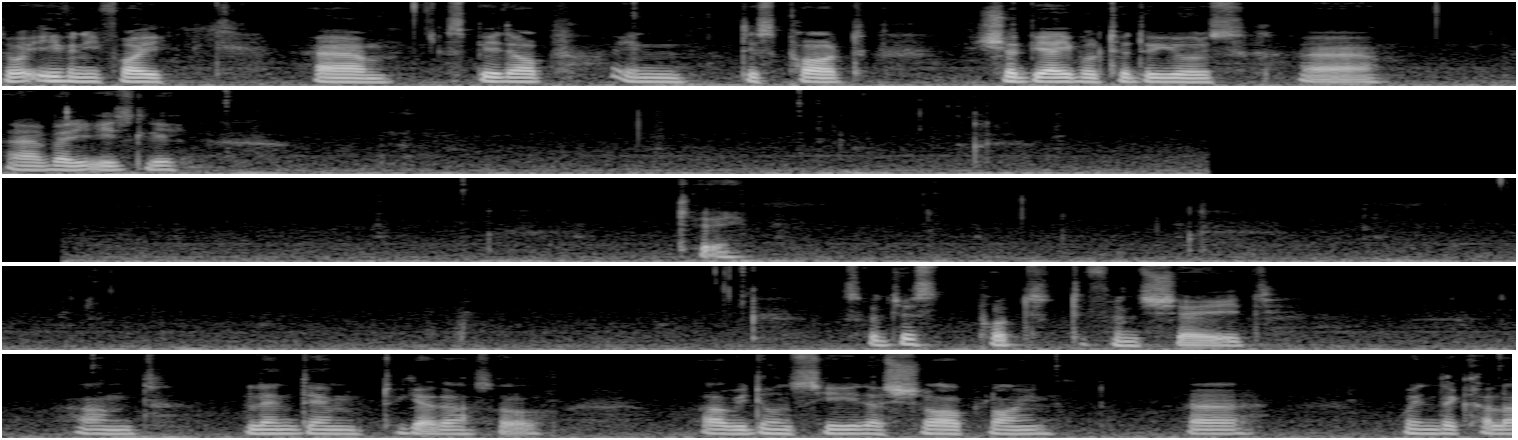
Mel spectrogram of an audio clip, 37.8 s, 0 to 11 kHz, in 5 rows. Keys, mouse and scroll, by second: 0.1-3.4 drag, 3.4 shift+middle click, 4.2-7.3 drag, 8.7-11.8 drag, 11.8 shift+middle click, 12.6-13.6 drag, 13.7 click, 13.9 click, 14.2 shift+middle click, 14.2 click, 14.3 middle click, 14.4 click, 14.6 click, 14.7 scroll down 2, 14.8 click, 15.0 middle click, 15.1 click, 15.4 middle click, 15.4 click, 17.7 middle click, 20.2-21.1 scroll up 4, 21.1 middle click, 24.2 middle click, 25.1-28.3 drag, 29.9-31.1 drag, 31.1 shift+middle click, 32.0-35.1 drag, 35.8-37.8 drag.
